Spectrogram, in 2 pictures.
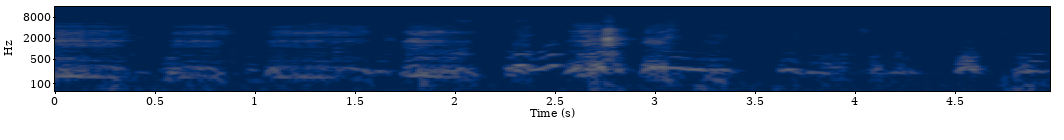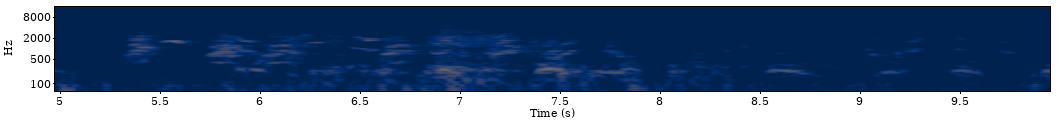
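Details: Samoyed puppies of a single litter at play with a pool noodle, Prince Edward Island, Canada, late December: dense overlapping growls, grunts and short whimpers, busy and continuous, with scuffling noise underneath.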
